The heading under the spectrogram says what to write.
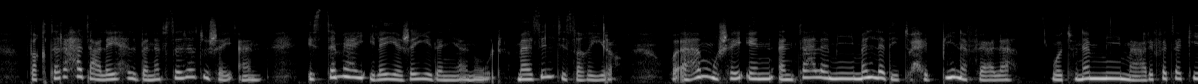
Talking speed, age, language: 110 wpm, 20-39, French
